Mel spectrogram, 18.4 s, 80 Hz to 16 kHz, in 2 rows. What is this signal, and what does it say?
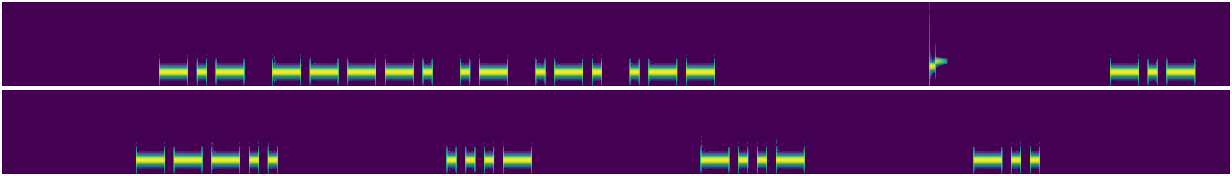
Morse code, heard as a keyed tone, about 17 wpm, spaced as for 9 wpm, 700 Hz. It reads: K9ARW K8VXD
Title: USA Call Signs - 5 Characters - 6x Character Spacing - 17wpm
